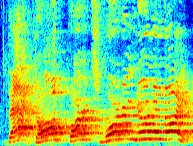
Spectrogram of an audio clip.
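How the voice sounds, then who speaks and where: A put-on character voice speaks at an extremely high pitch and a very slow pace. Strong echo fills the sound. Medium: read story. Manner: gruff, stern.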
